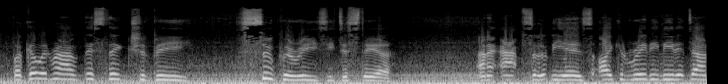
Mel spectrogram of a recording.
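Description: Over noticeable background noise, a man with a high pitch speaks at a moderate pace, with fairly even intonation and very even loudness. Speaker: motorcycle reviewer. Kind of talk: riding commentary vlog. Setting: outdoors, on a moving motorbike with helmet wind buffeting.

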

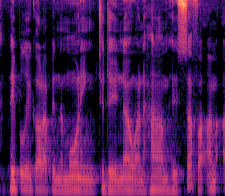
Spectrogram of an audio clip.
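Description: Someone reads aloud plainly, with a fairly even intonation.

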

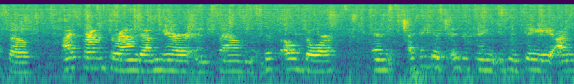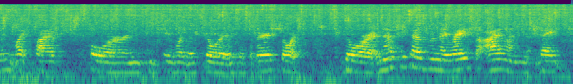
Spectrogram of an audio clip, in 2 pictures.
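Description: A woman speaks at a moderate pace in a fairly low pitch. Her intonation stays fairly even, and there is noticeable background noise. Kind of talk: casual vlog chat. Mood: frustrated but practical. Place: home room. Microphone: camera far.

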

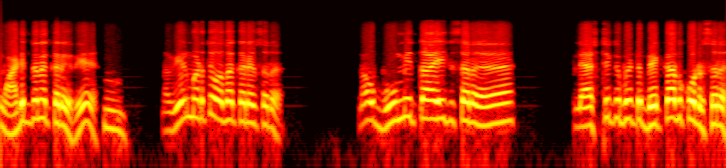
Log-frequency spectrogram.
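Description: A man with a North Karnataka accent speaks in a high voice with ordinary pitch variation. The sound is dry and close, with no echo. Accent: north Karnataka Kannada dialect. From India, Belagavi district, northern Karnataka (Savadatti taluk). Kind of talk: interview.

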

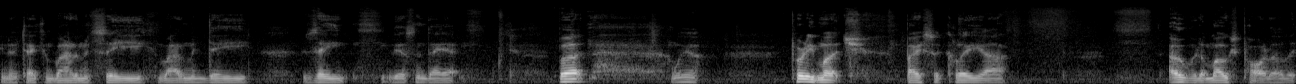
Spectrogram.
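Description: A man speaks at a very deep, low pitch with monotone, flat intonation. His pace is fairly slow, broken by long, frequent pauses. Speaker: hobby workshop channel host. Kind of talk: casual vlog chat. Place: workshop.

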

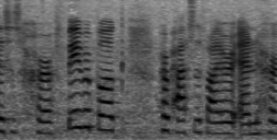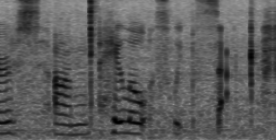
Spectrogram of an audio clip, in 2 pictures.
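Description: A woman with a high-pitched voice speaks at a fairly slow pace over noticeable background noise. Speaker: mother vlogger. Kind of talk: casual vlog chat. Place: home room. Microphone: phone near.

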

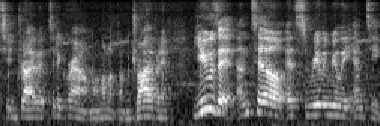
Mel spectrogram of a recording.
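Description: A woman's voice comes with audible room echo and light background noise. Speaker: beauty vlogger. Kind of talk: casual vlog chat. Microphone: phone near.

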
